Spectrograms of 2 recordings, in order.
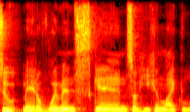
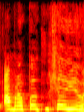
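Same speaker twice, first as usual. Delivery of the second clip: high, raised threat; mock threat; 9 semitones higher, faster than usual. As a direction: yell it at him in mock fury. Clarice threatens Buffalo Bill.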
